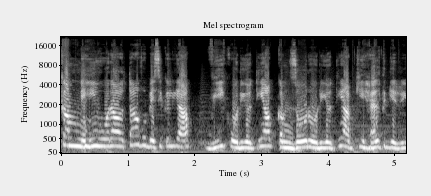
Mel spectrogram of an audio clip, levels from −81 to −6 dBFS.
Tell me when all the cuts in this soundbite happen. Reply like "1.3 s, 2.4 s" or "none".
none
